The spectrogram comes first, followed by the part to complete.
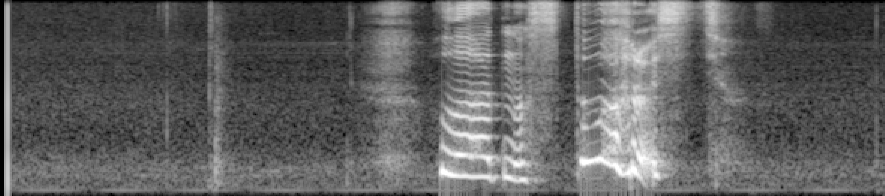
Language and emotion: Russian, sad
